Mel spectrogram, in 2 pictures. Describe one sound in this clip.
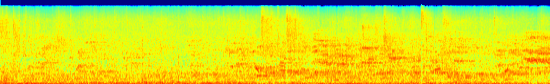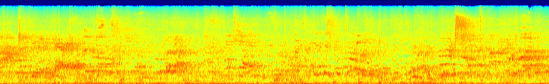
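Bodies thump and slide on gym mats.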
